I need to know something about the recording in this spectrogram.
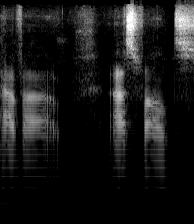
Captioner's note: speaking French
